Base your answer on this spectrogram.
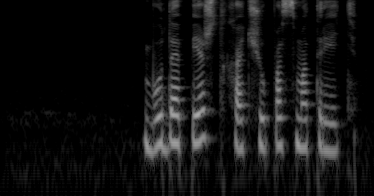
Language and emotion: Russian, neutral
